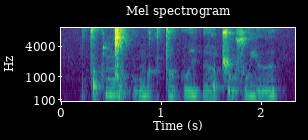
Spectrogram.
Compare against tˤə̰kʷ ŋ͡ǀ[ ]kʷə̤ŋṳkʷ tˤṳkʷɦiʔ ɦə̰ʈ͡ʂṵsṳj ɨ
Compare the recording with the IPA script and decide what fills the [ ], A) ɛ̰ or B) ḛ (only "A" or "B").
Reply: A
